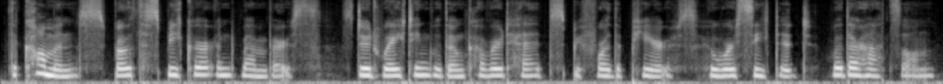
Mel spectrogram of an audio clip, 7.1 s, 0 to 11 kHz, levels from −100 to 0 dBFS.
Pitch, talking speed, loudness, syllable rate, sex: 235 Hz, 180 wpm, -18 LUFS, 4.9 syllables/s, female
